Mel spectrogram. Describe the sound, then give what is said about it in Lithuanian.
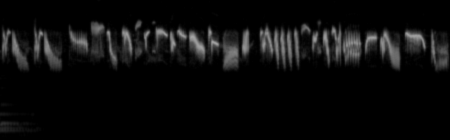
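A common starling whistling a rapid, varied run of high chirps, slurred whistles and buzzy trills. Many short notes follow one another with brief gaps, and no talk is heard. “O čia varnėnas švilpauja.”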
